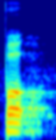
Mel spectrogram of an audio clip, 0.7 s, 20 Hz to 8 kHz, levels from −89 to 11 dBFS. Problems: constant background noise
